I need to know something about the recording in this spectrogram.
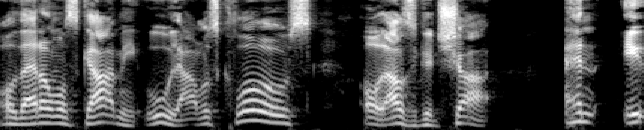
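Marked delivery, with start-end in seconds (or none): none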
